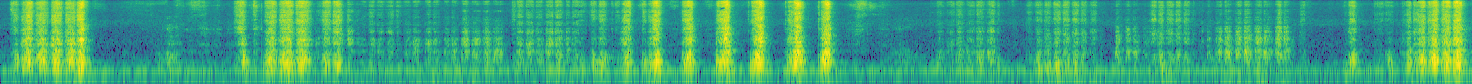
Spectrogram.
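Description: A graphite pencil shades a white paper sheet on a wooden table with rubbing strokes, making dry, scratchy, broadband rasps with bright high content. Bursts of back-and-forth strokes come in quick, uneven clusters, with a dense run of short strokes in the middle and quieter, softer shading between them.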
